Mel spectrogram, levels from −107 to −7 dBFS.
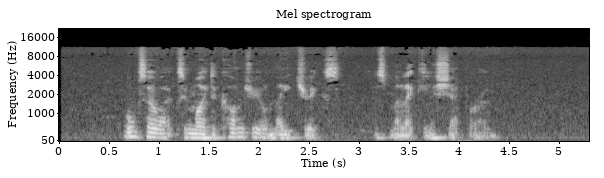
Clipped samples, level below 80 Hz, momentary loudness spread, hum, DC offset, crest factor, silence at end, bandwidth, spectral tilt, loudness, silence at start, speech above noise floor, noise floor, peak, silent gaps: under 0.1%; -54 dBFS; 16 LU; none; under 0.1%; 20 dB; 0.9 s; 11.5 kHz; -4 dB/octave; -23 LUFS; 0.65 s; 30 dB; -54 dBFS; -6 dBFS; none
